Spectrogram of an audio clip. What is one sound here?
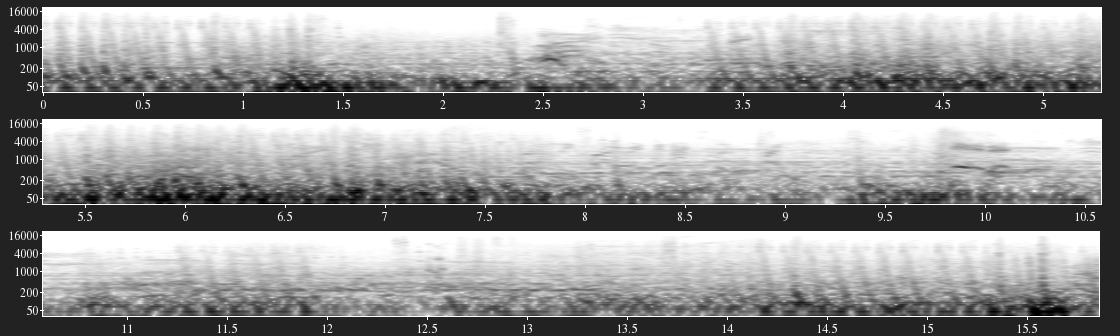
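Game creatures screech and explode.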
